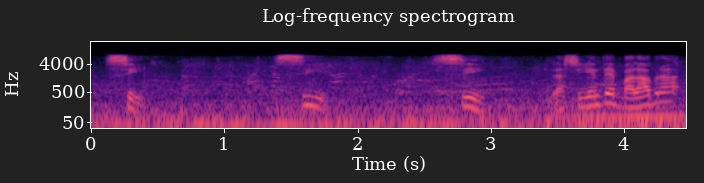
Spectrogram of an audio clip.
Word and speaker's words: sí: La siguiente palabra es sí, cuando quieras afirmar. El problema es que en coreano S más I se pronuncia shi, pero en español S más I se pronuncia sí.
